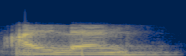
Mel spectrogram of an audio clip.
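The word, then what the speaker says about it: island: ये जो लिखा है देखिए, आइलैंड, इसको एस का साइलेंट हो जाता है, आइलैंड बोलते हैं, आइलैंड, और बहुवचन में है तो आइलैंड्स हो गया।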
